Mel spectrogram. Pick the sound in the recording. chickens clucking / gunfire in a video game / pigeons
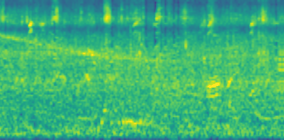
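pigeons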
